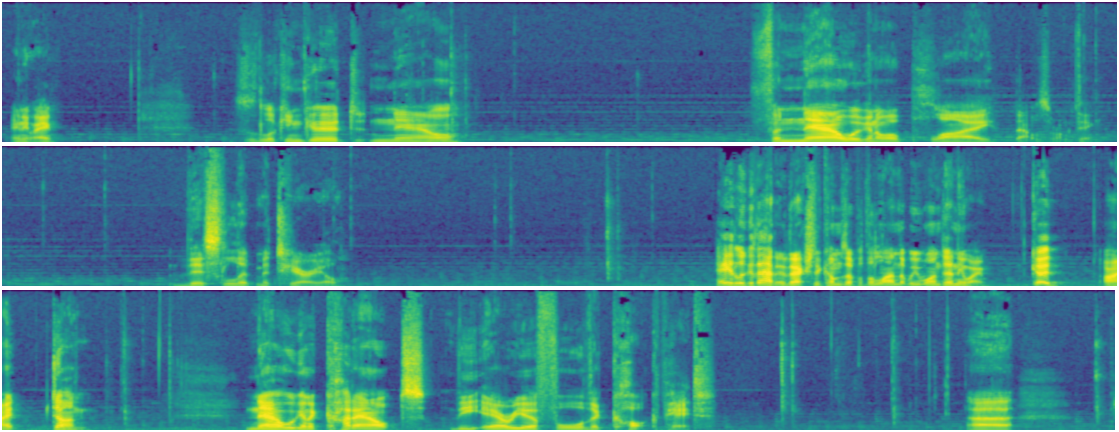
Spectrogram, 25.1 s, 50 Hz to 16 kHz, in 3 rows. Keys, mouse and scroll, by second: 0.0-2.3 middle drag, 2.3-3.0 scroll up 3, 3.0 click, 3.7-6.4 middle drag, 6.4 click, 12.4-12.8 scroll down 2, 12.8 Tab, 13.1 middle click, 14.0-15.0 scroll up 4, 15.0-15.3 scroll down 4, 15.3-22.5 middle drag, 22.5 KP_7, 23.5 shift+middle click, 24.3-24.8 scroll down 2, 24.8 Tab.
